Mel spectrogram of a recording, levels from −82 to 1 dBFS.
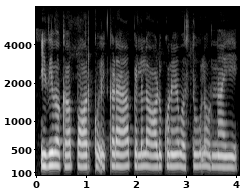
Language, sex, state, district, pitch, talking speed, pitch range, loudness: Telugu, female, Telangana, Hyderabad, 210 Hz, 120 wpm, 200-215 Hz, -17 LUFS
